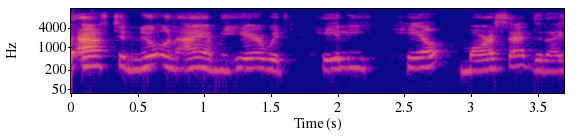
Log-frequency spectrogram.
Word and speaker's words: Hale Morrissette: I am here with Hale Morrissette.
